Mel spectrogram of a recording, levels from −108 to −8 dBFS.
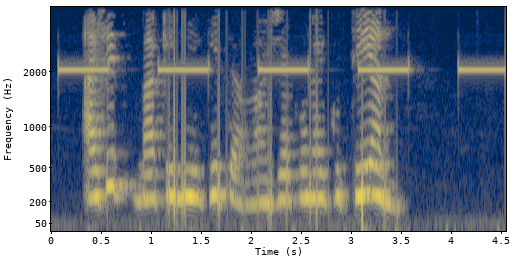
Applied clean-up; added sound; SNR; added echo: none; Alarm; 8 dB; none.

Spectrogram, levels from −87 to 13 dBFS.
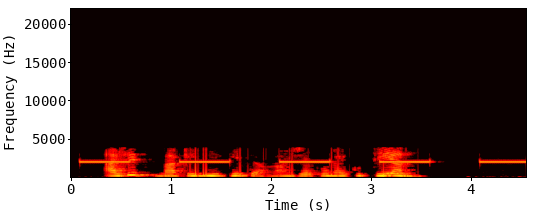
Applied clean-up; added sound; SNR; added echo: classical method spectral subtraction.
